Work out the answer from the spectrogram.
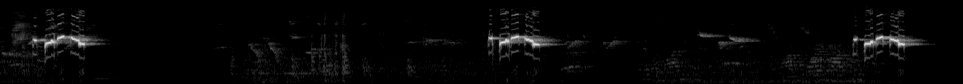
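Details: Sooty-headed bulbul, kutilang garuda type, singing actively: three short, bright, slurred phrases spaced roughly four seconds apart, each under a second long, with faint soft notes between and no background noise.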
